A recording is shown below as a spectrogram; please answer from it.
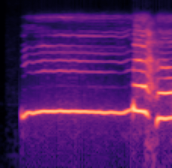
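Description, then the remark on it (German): A dog whimpers with one long, steady, high-pitched whine that breaks into a short rough yelp, then resumes briefly at a slightly lower pitch. No one speaks over it. “Grüße vom Hund. Hallo Hund.”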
